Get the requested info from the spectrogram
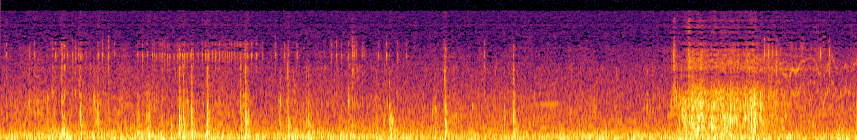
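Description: Water and wind noise around a small boat on a lake, with scattered light ticks. A short, louder rush of noise comes about seven seconds in.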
